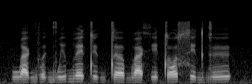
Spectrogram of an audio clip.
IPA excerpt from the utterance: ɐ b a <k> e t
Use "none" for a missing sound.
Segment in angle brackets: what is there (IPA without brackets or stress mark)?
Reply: x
